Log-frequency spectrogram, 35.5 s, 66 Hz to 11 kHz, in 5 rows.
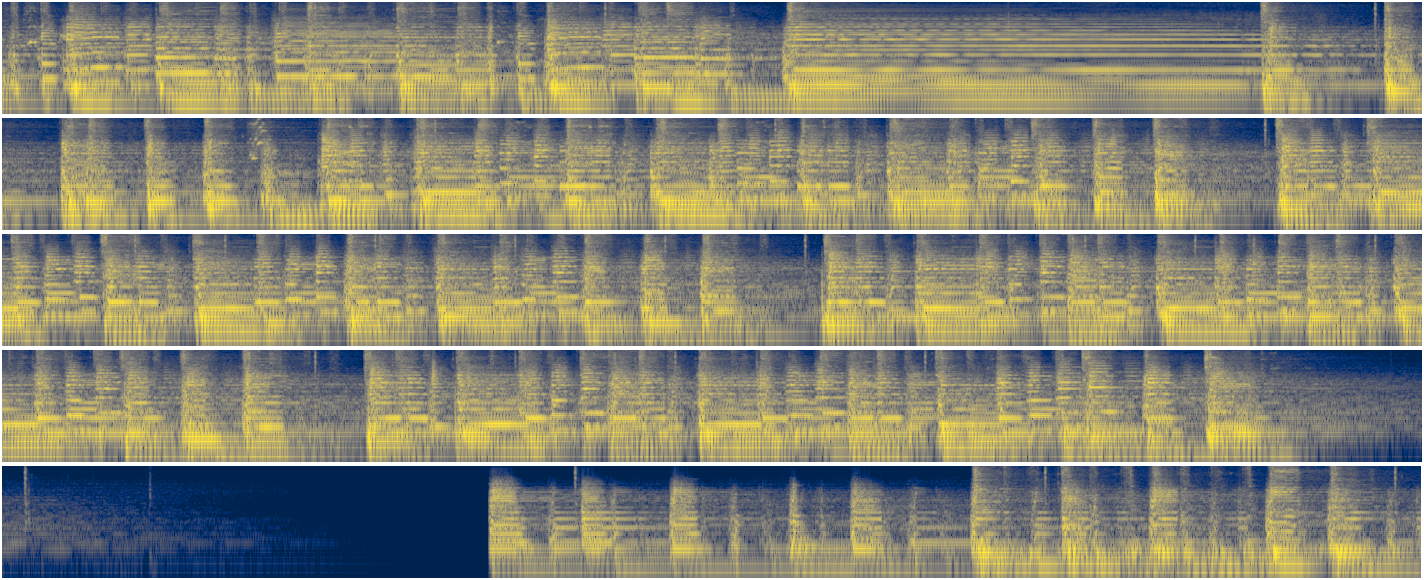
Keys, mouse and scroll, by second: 13.8 middle click, 15.3 double click, 22.2-22.6 typing.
